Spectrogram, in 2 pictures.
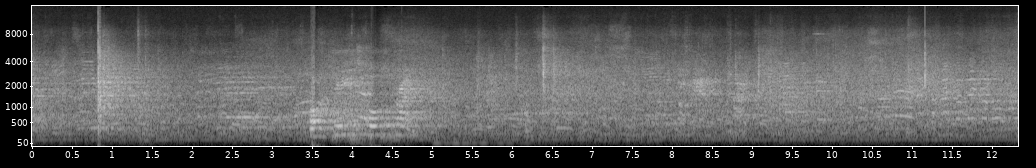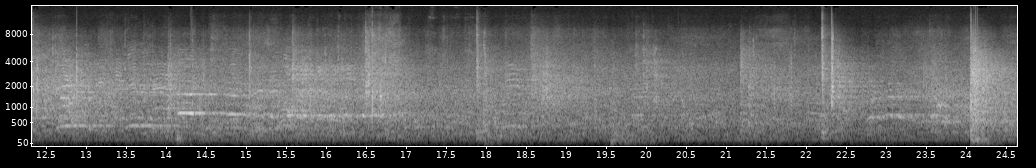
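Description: Hockey sticks and pucks clack on the ice.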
